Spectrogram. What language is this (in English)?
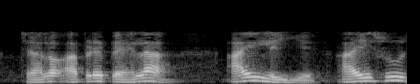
Gujarati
